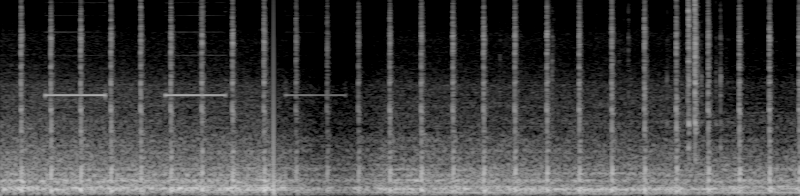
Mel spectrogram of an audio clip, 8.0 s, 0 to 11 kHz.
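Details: 2011 Toyota Tacoma at start-up: rapid sharp clicking from behind the dash, about three per second, over an idling engine.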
